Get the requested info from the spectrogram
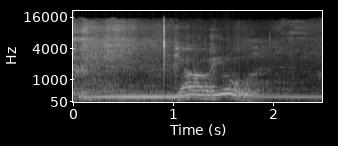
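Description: An amplified guitar note held steady and unbroken, starting suddenly. About a second in, a short bending, voice-like sound rises over it.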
